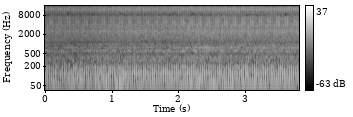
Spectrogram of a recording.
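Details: Subaru Sambar Hicab KS4/KS3 kei truck: small petrol engine idling with a steady, even low pulse and no hiss or stumble; normal idle.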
